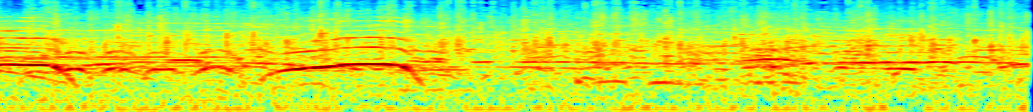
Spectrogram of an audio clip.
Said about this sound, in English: Crowd here at Maimonides Park beginning to rise, not only in voices, but standing as well.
